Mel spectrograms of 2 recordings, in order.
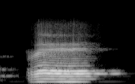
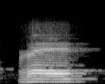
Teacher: जिह्वा को देखिए, रे, तो यानी कि 2-3 बार कंपन करती है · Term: प्रकंपित व्यंजन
